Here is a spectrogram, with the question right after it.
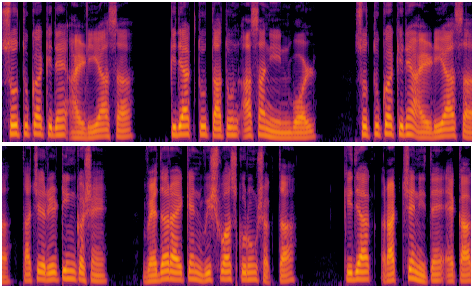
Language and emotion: Goan Konkani, neutral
